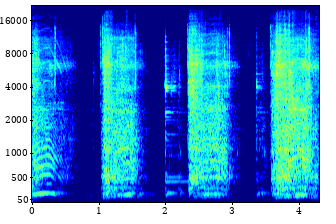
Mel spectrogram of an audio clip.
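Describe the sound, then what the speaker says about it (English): Blender pureeing a mushroom and onion mixture for cream of mushroom soup, in three loud whirring bursts of about a second each, separated by short pauses, recorded close up in a home kitchen. "I think we're ready to blend away at our mushroom onion mixture."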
